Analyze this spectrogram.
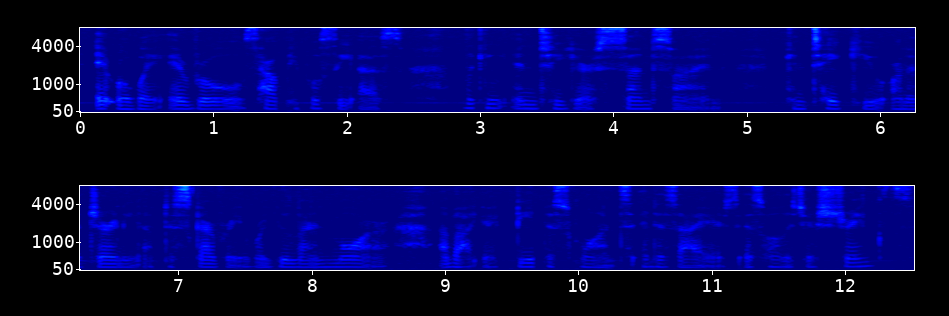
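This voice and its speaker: The speaker is soft-spoken and goes at a fairly slow pace. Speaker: ASMR content creator. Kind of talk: ASMR soft-spoken book reading with tapping and trigger words.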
